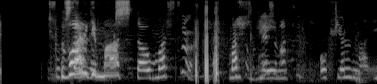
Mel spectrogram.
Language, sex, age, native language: Icelandic, male, 11, Icelandic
